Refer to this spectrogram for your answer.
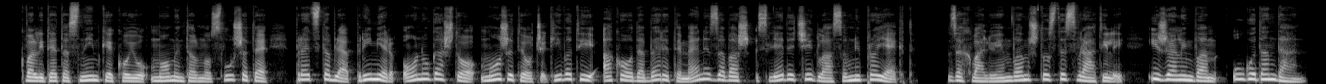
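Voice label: croatian female narration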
